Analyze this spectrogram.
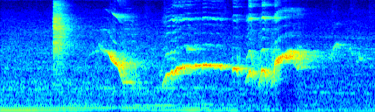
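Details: White-rumped shama giving one brief phrase that opens with a sharp click. A falling whistle follows, then a long arching note and a quick upward flourish.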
